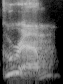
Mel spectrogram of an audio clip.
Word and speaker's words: Guram: Now, Guram is the Georgian name and pronunciation. Gurgan is more of the international version. That's the version that would have been used for any sort of diplomacy or international text.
